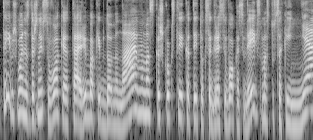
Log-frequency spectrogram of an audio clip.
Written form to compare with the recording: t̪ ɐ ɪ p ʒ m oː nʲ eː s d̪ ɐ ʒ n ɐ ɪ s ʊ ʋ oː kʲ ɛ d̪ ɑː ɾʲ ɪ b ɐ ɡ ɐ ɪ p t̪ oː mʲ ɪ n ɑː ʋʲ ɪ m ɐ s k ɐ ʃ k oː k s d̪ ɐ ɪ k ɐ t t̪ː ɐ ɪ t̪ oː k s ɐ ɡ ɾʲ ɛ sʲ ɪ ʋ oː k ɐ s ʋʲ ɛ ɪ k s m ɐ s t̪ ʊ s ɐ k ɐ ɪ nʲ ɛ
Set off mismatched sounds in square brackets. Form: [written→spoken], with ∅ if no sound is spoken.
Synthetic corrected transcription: t̪ ɐ ɪ p ʒ m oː nʲ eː s d̪ ɐ ʒ n ɐ ɪ s ʊ ʋ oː kʲ ɛ [d̪→t̪] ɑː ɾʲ ɪ b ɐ [ɡ→k] ɐ ɪ p [t̪→d̪] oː mʲ ɪ n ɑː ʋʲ ɪ m ɐ s k ɐ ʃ k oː k s [d̪→t̪] ɐ ɪ k ɐ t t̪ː ɐ ɪ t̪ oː k s ɐ ɡ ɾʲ ɛ sʲ ɪ ʋ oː k ɐ s ʋʲ ɛ ɪ k s m ɐ s t̪ ʊ s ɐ k ɐ ɪ nʲ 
